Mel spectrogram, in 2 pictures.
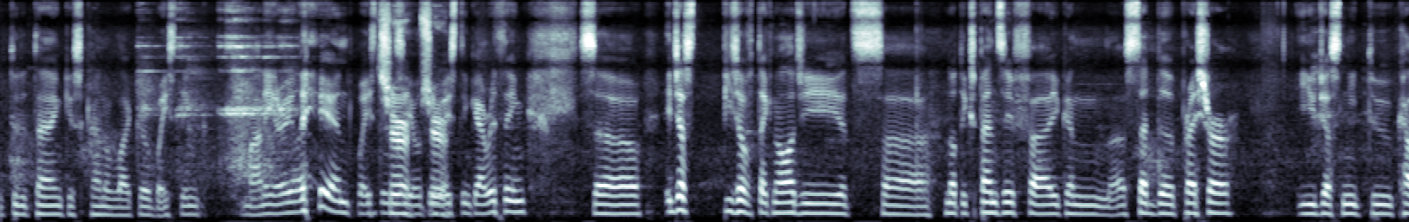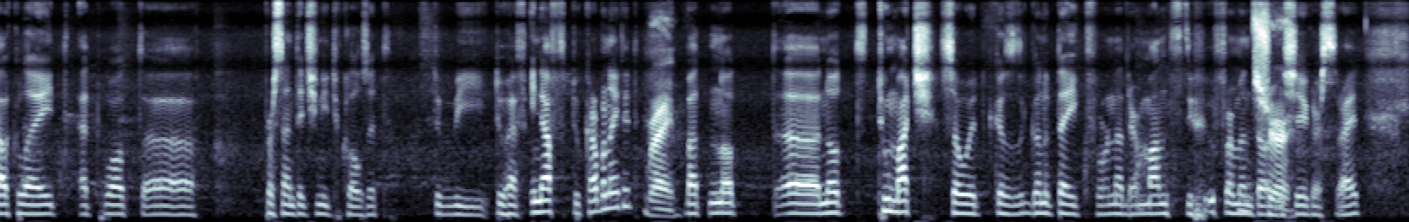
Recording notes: recorded at the brewery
